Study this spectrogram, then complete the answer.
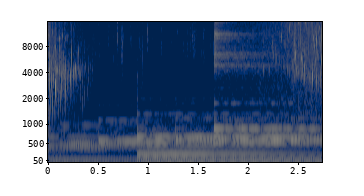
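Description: A watering can sprinkles a crop in Stardew Valley, a soft squishy splash with a light drip, set over a steady layer of game music and ambience.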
